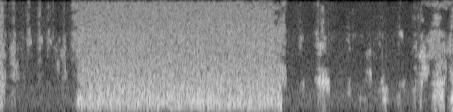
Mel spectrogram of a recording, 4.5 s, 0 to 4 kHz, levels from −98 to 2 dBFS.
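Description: From 0.03 to 0.77 s the speech is pulled down hard, by roughly 25 dB at its deepest, and then recovers. From 2.83 s to the end it sinks again, by roughly 30 dB. This is likely speech suppressed in double talk. With both ends talking at once, the echo canceller could not separate the near talker from loudspeaker echo, so it attenuated everything it picked up.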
